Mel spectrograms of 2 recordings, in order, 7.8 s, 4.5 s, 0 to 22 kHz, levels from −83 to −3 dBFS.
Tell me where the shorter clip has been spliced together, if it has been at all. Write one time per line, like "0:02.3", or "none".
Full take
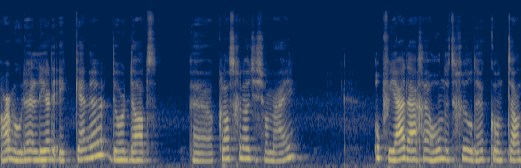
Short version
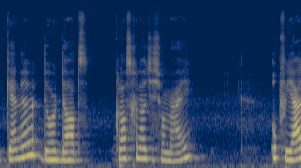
0:01.7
